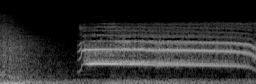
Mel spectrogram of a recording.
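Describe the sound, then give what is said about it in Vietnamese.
An agonized scream from a young man: one loud, high-pitched cry that starts after a brief quiet moment and is held steadily for almost two seconds, sagging slightly in pitch as it ends. “cũng có một tiếng hét thê lương khôn cùng, tựa như không phải tiếng hét của con người có thể làm ra được, đột nhiên phát ra từ trong miệng của tên thanh niên này”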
